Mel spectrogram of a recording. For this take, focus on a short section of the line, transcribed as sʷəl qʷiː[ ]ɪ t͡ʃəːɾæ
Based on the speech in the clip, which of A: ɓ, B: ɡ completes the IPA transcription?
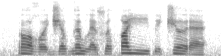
A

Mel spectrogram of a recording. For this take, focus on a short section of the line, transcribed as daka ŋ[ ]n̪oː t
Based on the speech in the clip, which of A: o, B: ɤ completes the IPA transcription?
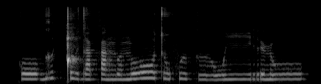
B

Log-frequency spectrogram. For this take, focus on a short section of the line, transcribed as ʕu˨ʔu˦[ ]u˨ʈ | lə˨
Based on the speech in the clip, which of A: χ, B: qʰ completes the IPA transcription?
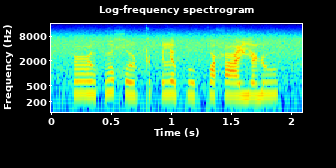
A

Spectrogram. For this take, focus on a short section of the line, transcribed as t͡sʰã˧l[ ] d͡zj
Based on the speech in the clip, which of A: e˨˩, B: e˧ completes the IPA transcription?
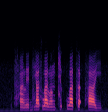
B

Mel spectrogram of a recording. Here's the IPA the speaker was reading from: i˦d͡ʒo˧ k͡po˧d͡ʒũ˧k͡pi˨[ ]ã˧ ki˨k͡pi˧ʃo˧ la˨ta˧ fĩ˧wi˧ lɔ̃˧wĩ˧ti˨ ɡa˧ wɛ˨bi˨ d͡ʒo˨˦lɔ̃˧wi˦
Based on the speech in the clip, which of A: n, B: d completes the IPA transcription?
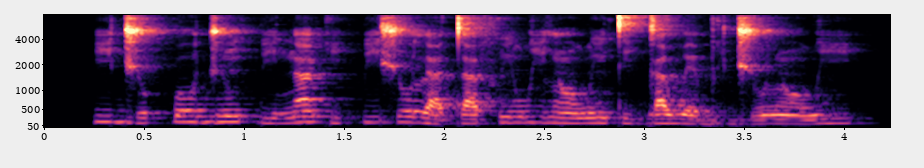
A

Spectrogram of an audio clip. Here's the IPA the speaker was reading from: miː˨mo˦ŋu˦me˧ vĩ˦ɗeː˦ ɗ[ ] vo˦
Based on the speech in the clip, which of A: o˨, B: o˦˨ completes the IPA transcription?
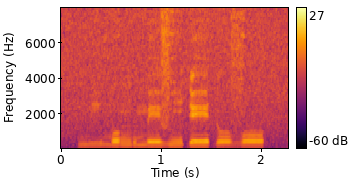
A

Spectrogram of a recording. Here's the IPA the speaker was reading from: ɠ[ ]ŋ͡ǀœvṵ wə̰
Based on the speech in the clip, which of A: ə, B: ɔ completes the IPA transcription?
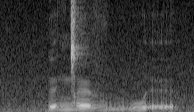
A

